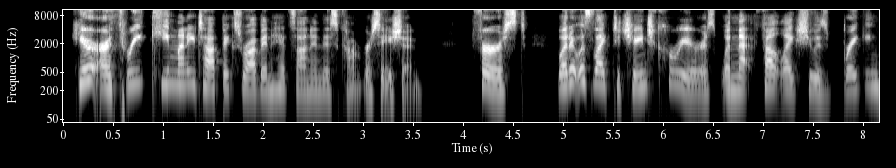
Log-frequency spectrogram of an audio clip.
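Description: An unremarkable speaking voice from a woman, medium-pitched with lively intonation, at a moderate pace with a dry, close sound with no echo and a quiet background. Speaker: podcast host. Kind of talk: casual interview.

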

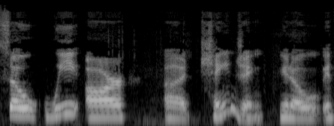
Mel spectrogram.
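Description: An American accent with lively intonation on a very clean recording against a silent background. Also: woman. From New York City. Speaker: food writer. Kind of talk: radio interview.

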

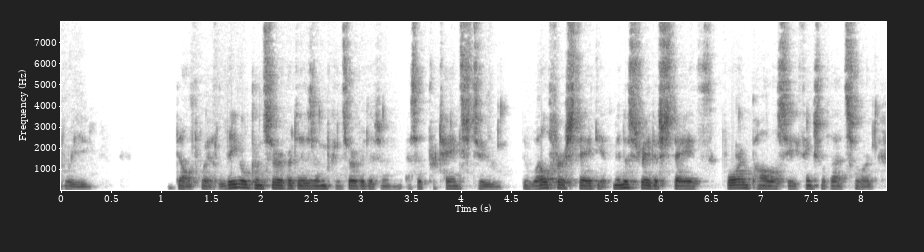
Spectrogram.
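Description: A man at medium pitch talks at a fairly quick pace, somewhat breathy, with ordinary pitch variation. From Netherlands. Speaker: sociology professor. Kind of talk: interview conversation.

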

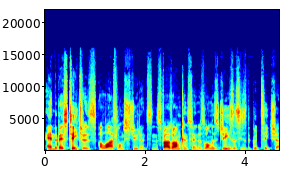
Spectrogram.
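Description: A man speaks very fast in an Australian accent, his pitch medium. The background is quiet. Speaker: pastor. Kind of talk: sermon.

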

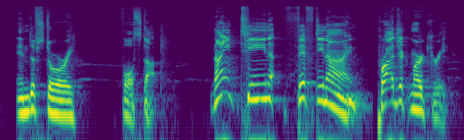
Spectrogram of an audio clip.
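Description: Pitched fairly high, a man with vocal fry speaks at a fairly slow pace, his pitch swinging very widely. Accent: American. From US Midwest (Illinois). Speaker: podcast co-host. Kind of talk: casual chat. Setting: studio.

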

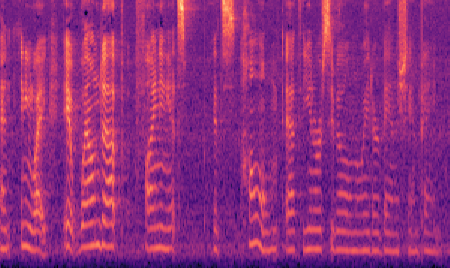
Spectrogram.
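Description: Against noticeable background noise, a woman with an American accent speaks at a fairly quick pace in a fairly high pitch with fairly even intonation. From Virginia. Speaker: theatre patron and sponsor. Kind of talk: casual interview.

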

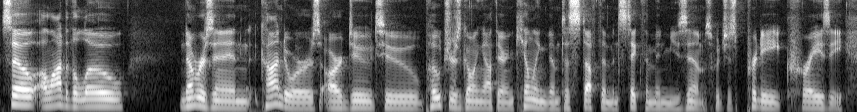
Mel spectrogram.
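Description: A man with a normal speaking voice holds a medium pitch, ordinary pitch variation and a moderate pace. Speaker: podcast host. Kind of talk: casual podcast banter, minute-by-minute film recap. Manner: casual, chatty.

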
